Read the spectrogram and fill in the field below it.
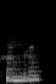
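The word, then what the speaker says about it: хандра: por el estilo Handra, se pronuncia esa palabra Handra, y esa palabra tiene origen etimológico de la palabra hipocondria, hipocondria.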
